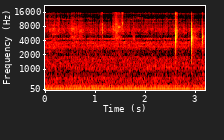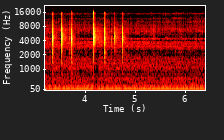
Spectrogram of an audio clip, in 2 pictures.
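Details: DX car with a Wingas regulator, after drilling a side vent hole in the regulator: low steady idle hum with a few light ticks, no hunting or surging, speed held evenly.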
